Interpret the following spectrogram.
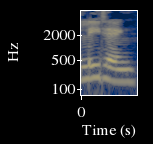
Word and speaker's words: leading: first is what's called leading the space between the lines of text vertically pronounced like lead the term is a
